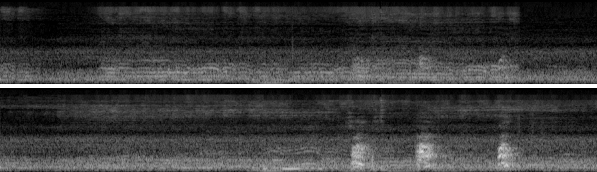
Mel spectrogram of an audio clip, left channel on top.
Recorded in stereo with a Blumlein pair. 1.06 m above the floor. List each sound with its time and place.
0.0 s a fan: 15° right
2.6 s a dog barking: 40° right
